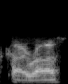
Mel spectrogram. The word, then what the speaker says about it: Kairos: I believe in the Greek it's pronounced Kairos, but, you know, I pronounce whatever I want to pronounce.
